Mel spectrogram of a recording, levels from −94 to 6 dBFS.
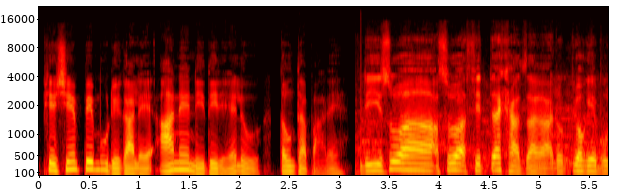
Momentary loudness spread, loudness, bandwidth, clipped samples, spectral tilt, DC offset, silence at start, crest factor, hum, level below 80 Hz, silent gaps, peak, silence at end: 9 LU; -30 LUFS; 14 kHz; under 0.1%; -6.5 dB/octave; under 0.1%; 0.05 s; 18 dB; none; -60 dBFS; none; -12 dBFS; 0 s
